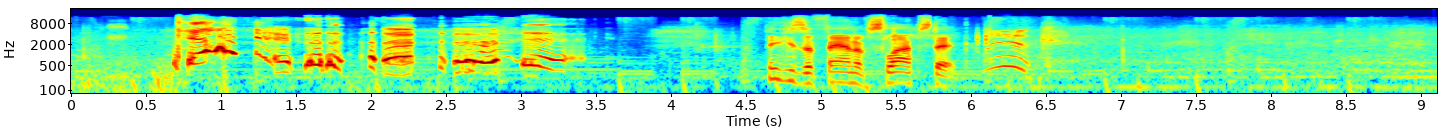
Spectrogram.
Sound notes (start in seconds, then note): 0.8 laughing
